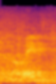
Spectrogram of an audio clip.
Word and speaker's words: Nobel: Es una palabra aguda, pues no llevaría una tilde en la O. Así que por favor, que es una Muchas gracias. Es una cruzada en la que me empeño desde hace tiempo. La pronunciación en sueco es Nobel y hay que mantener el, término.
